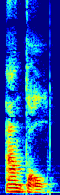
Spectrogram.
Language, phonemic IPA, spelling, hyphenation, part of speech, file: Dutch, /ˈaːn.tɑl/, aantal, aan‧tal, noun, Nl-aantal.ogg
- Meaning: 1. countable amount 2. a number, a plurality 3. a few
